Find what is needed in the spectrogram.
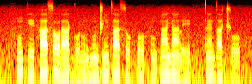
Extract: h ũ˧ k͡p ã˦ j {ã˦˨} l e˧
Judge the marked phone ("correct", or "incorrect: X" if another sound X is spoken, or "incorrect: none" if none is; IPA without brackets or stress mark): correct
